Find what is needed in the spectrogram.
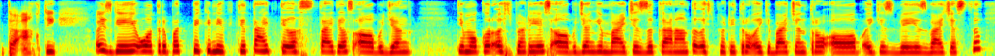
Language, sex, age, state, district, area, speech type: Kashmiri, female, 30-45, Jammu and Kashmir, Srinagar, urban, spontaneous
